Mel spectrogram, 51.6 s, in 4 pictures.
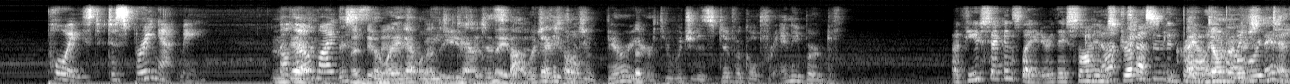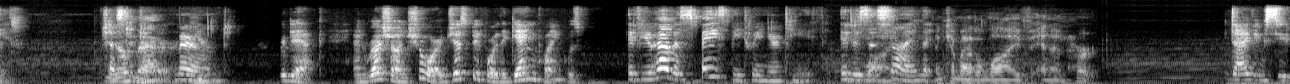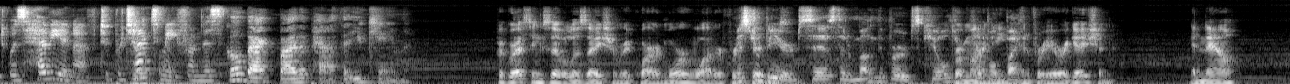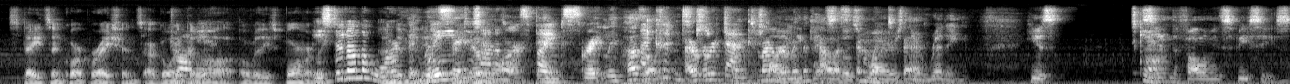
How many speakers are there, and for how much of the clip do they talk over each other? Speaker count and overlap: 6, about 36%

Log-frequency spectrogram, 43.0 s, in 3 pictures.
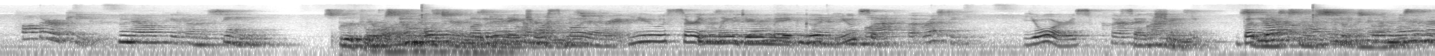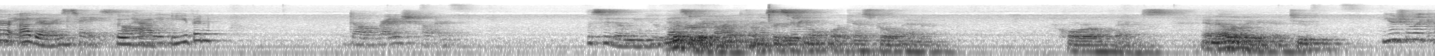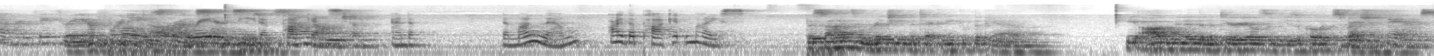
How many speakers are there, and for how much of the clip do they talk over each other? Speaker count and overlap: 4, about 36%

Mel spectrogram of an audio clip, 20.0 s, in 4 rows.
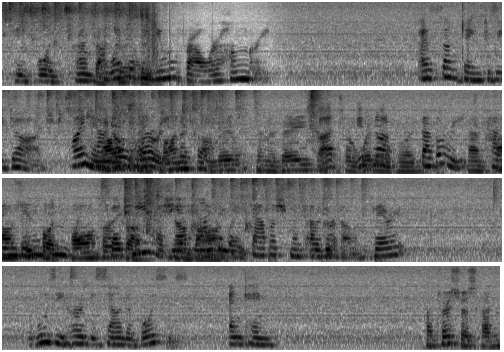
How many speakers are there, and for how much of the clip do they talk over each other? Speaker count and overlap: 4, about 42%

